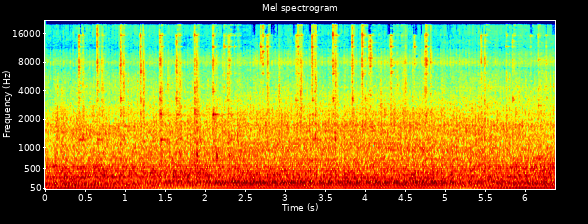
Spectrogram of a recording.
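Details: Shibaura D215F Japanese mini tractor, 21 hp three-cylinder, 754 engine hours: just started, an even idle with a light, regular injector tick and no knocks or rattles; runs smoothly with no extraneous noises.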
